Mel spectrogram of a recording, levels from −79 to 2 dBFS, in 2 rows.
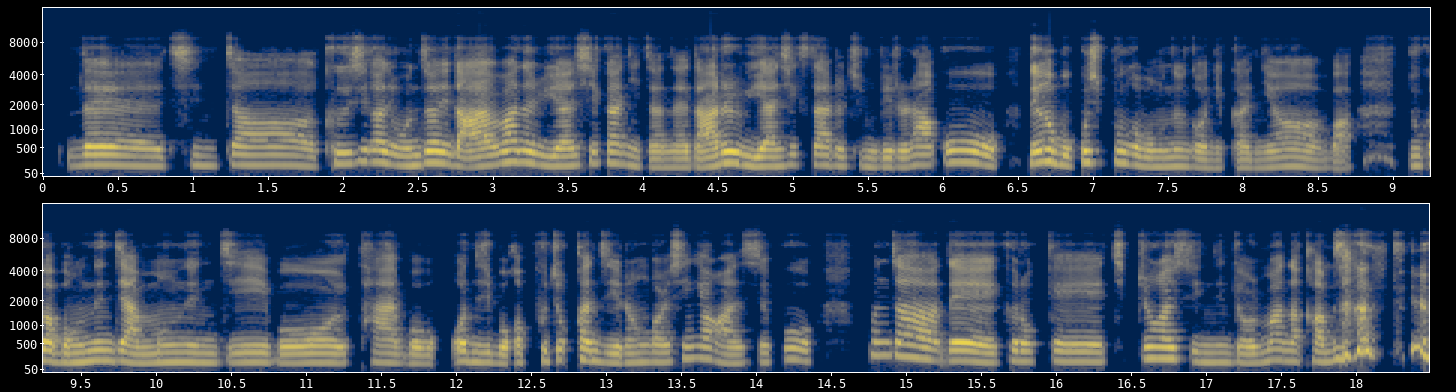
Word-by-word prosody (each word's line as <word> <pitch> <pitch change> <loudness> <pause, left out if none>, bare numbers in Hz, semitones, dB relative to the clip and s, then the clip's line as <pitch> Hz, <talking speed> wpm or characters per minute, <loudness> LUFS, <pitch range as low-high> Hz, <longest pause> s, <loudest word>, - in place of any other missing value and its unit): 네 170 -1 +3
진짜 175 -1 -3
그 195 -1 -2
시간이 220 -1 +1
온전히 180 +5 +3
나만을 185 +7 +4
위한 165 -1 +1
시간이잖아요. 165 -8 -3
나를 195 +8 +5
위한 155 -1 +2
식사를 175 -1 -3
준비를 145 0 -4
하고 185 0 +1
내가 220 +4 +6
먹고 175 +1 +1
싶은 215 0 0
거 180 -3 0
먹는 150 0 -4
거니깐요. 140 +1 -6
막 - - -6 0.4
누가 175 +2 +3
먹는지 175 +4 0
안 145 -3 +1
먹는지 155 0 -4
뭐 150 +1 0
다 155 -2 -2
뭐 140 -1 -3
어디지 160 -3 0
뭐가 145 +1 -1
부족한지 180 -2 -1
이런 150 +2 -4
걸 160 0 -2
신경 220 +3 -3
안 140 -1 -2
쓰고 175 +6 -5 0.3
혼자 250 -8 +1
네 175 -4 +6
그렇게 170 -1 -1
집중할 215 +3 +1
수 210 -4 -7
있는 155 -1 -7
게 - - -7
얼마나 170 +5 -2
감사한데요. 265 - +1
165 Hz, 315 characters per minute, -17 LUFS, 155-190 Hz, 0.4 s, 내가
